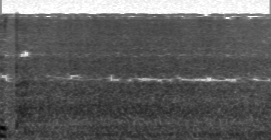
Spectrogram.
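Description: Steady, even outdoor background hiss with no distinct events.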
